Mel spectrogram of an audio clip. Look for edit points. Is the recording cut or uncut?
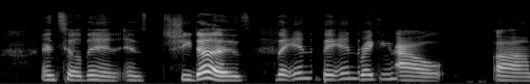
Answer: cut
